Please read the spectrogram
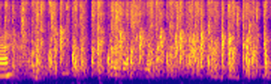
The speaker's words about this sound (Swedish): En applåd.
